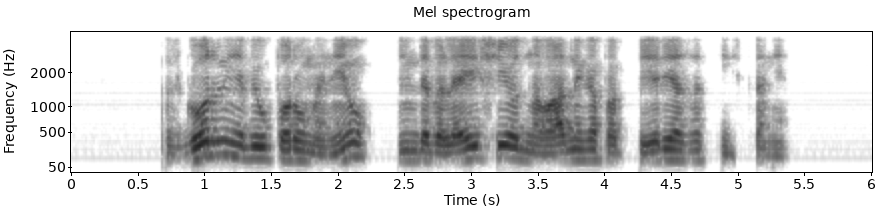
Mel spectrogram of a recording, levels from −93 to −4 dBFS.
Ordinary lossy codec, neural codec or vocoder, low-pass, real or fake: none; none; 3.6 kHz; real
